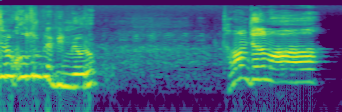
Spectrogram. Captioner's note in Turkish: Gülme efekti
